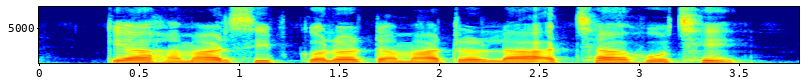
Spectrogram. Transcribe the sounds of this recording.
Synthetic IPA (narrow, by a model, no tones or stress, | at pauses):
kjaɦəmaɾsipkələɾʈəmaʈəɾlaətːʃʰaɦot͡ʃʰe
